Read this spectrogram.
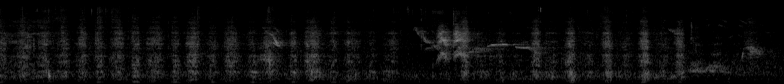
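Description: Cheese is grated on a metal box grater in rhythmic strokes.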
